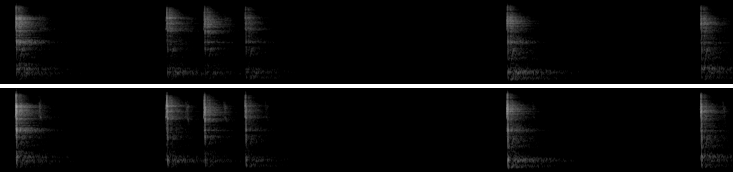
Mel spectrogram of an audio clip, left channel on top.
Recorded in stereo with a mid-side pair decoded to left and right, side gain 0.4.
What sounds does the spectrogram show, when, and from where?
0.1 s scissors: 70° right, 1.0 m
